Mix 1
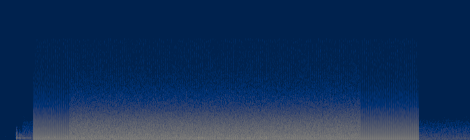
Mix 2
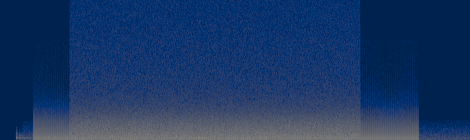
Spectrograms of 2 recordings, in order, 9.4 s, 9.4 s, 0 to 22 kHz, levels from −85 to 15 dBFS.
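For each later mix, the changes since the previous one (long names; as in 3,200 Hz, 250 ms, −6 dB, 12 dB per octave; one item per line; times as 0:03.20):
second sound: remove low-pass filter 4,300 Hz 12 dB per octave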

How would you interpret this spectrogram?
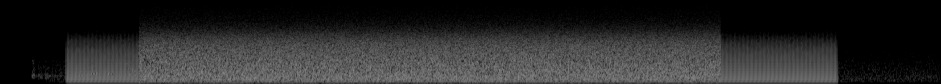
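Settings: speech −5.0 dB
second sound +4.0 dB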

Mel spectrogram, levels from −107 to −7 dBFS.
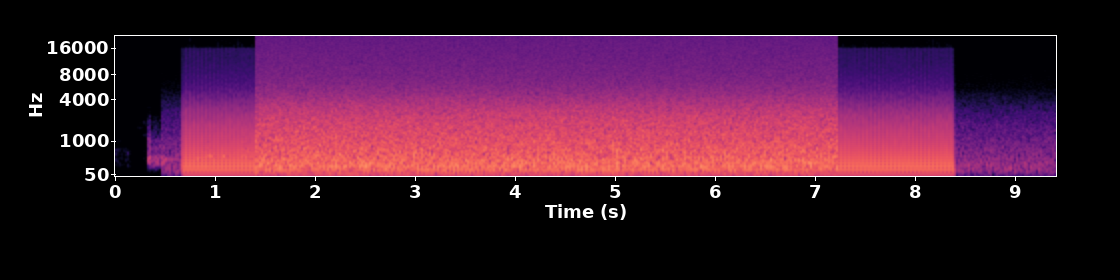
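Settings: master: add low-shelf EQ 300 Hz +6.5 dB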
